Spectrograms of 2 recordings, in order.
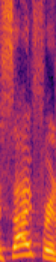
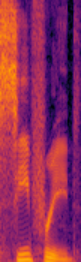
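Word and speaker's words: Seyfried: Amanda Ciphford. I've been saying her name wrong my whole life. I thought it was Seaff Freed this whole.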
